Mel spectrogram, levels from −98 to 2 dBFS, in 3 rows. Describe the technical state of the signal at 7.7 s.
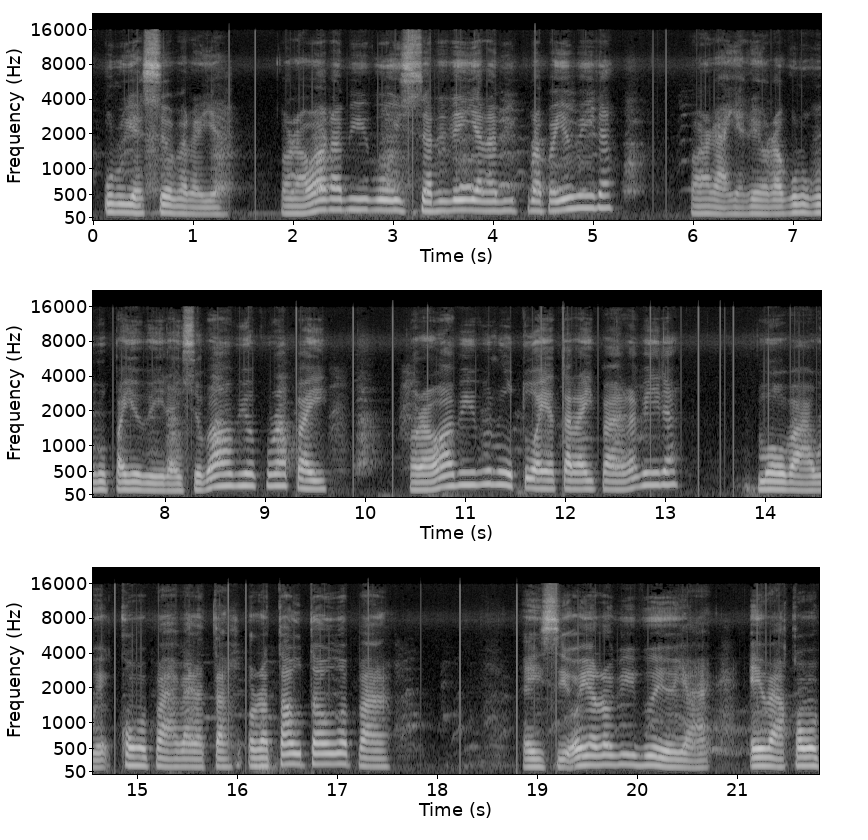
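At 7.7 s the signal carries word clock ticks, part of a run from 0.14 s to 21.81 s. The receiving device is not locked to the sender's clock, which is off by roughly 500 parts per million. Each time the clocks slip, one sample is dropped or repeated, giving sharp ticks of uneven strength about every 0.04 s. Random clicks or dropouts would not keep that strict, steady rate through the speech.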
